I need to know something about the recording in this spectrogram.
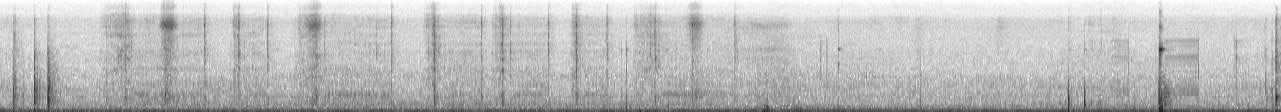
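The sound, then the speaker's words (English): A phone being dialed: a string of sharp clicks and ticks at an uneven pace over a low steady hum, ending with a short electronic busy-signal tone burst because the line was busy. No one speaks. “As you know, it was busy.”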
